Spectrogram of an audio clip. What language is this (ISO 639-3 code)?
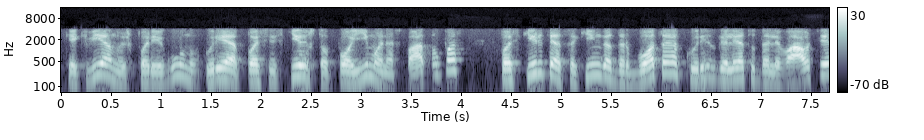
lit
